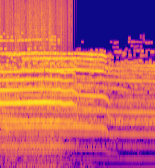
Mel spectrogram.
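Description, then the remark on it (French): A group of children shout "Au revoir!" in unison, one loud, drawn-out collective shout that holds for over a second before easing off slightly. “Voilà, ben, écoutez, on les entend encore crier, ils sont tellement en forme, ces mille pattes, voilà.”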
